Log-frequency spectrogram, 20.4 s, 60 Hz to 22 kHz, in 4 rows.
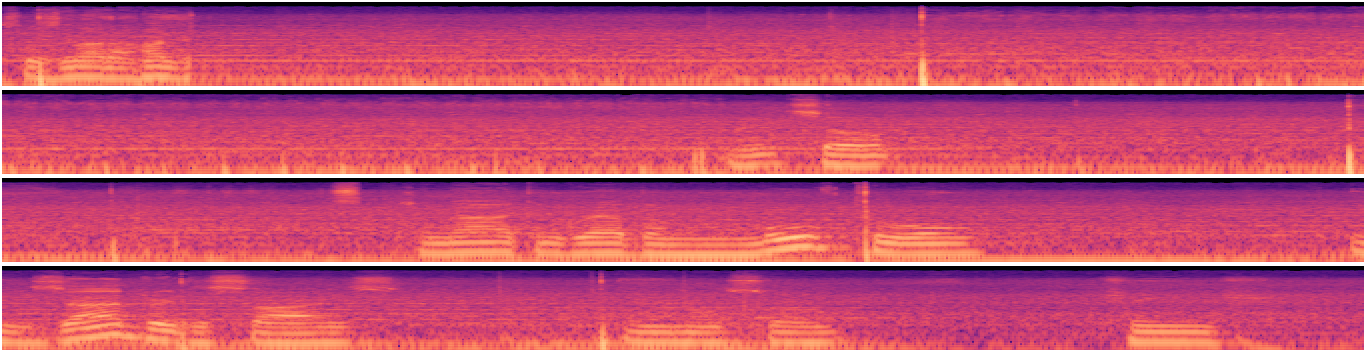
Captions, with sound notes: So, it's not 100. (faint techno music) (computer mouse tapping) (faint techno music) Right, so. So, now I can grab the Move tool. Exaggerate the size and also change the form, if I want.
